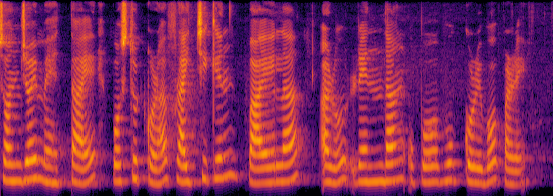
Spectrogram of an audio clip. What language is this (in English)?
Assamese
